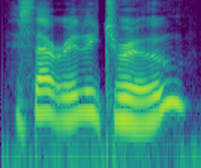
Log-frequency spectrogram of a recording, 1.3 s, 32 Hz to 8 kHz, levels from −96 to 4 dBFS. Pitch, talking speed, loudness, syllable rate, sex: 185 Hz, 180 wpm, -15 LUFS, 4.5 syllables/s, male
